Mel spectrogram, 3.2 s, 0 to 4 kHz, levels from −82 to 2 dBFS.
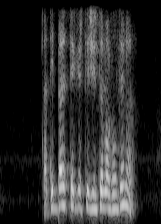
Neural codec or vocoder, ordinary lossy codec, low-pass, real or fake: codec, 24 kHz, 3 kbps, HILCodec; AAC, 24 kbps; 3.6 kHz; fake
